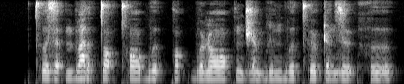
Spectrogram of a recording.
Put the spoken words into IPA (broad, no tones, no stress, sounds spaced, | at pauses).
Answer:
t̪ʰ ɯ z ə ʔ m b a r t̪ ɔ ʔ t̪ʰ ɔː b ɯ ʔ k ɔ k b o ɳ ɔː k n d͡ʒ ɔ ɳ b i m b ɯ t̪ʰ ʉ ʈ ɯ n z ʉ ʔ h ɯ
